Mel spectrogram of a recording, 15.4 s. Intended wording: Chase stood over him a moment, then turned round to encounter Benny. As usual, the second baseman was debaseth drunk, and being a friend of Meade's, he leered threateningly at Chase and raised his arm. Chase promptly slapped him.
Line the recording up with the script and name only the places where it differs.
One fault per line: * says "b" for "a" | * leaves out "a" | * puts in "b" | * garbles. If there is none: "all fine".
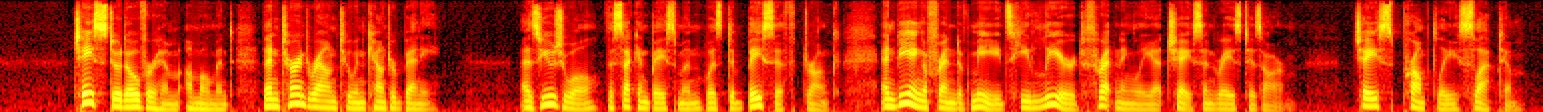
all fine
